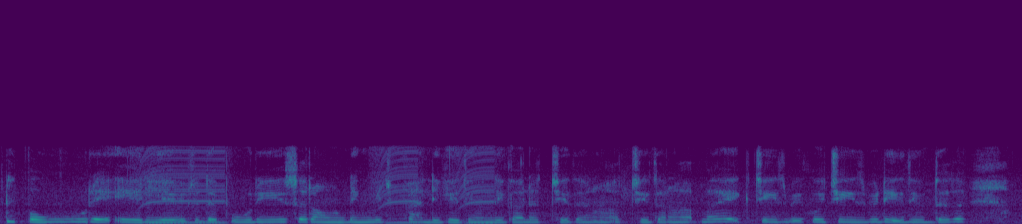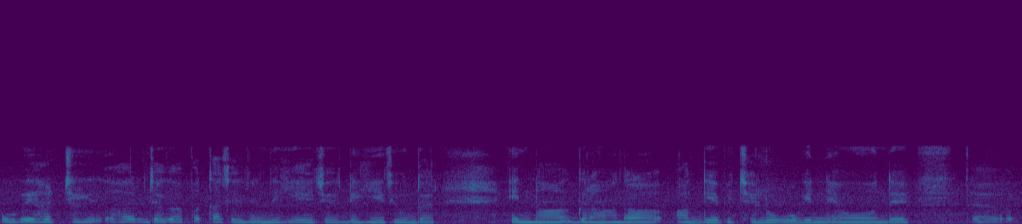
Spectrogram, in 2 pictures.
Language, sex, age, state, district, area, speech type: Dogri, female, 18-30, Jammu and Kashmir, Jammu, urban, spontaneous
